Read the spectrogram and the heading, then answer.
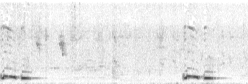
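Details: Local zebra dove from the slopes of Mount Sumbing, Windusari, Magelang, singing in a contest in Sukorejo field, Suruh, Semarang Regency, Central Java, Indonesia: two coos that slide down and end in a short trill, about three seconds apart.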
